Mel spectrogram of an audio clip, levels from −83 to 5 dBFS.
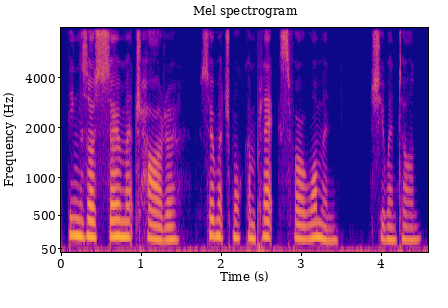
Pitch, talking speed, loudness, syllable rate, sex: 190 Hz, 195 wpm, -20 LUFS, 4.8 syllables/s, female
